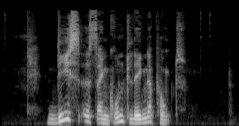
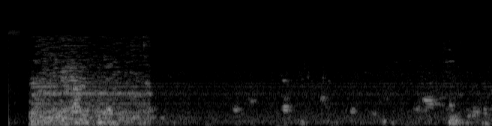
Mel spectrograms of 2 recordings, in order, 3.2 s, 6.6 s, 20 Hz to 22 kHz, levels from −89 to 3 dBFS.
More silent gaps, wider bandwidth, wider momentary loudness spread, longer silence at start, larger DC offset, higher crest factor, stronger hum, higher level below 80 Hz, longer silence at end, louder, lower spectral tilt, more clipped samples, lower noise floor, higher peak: neither; first, 16.5 kHz vs 7.4 kHz; second, 17 LU vs 23 LU; first, 0.35 s vs 0.1 s; neither; about the same, 18 dB vs 22 dB; neither; first, -62 dBFS vs -72 dBFS; first, 0.75 s vs 0 s; first, -22 LUFS vs -47 LUFS; second, -4.5 dB/octave vs -7 dB/octave; neither; second, -67 dBFS vs -72 dBFS; first, -6 dBFS vs -28 dBFS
